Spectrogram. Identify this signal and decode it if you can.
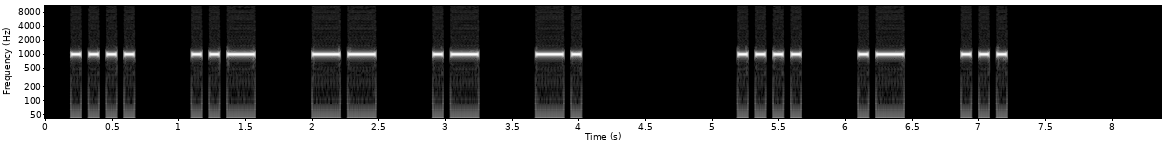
Morse code, heard as a keyed tone, about 18 wpm, spaced as for 12 wpm, 1000 Hz. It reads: HUMAN HAS
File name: qotdfiles / 12wpm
